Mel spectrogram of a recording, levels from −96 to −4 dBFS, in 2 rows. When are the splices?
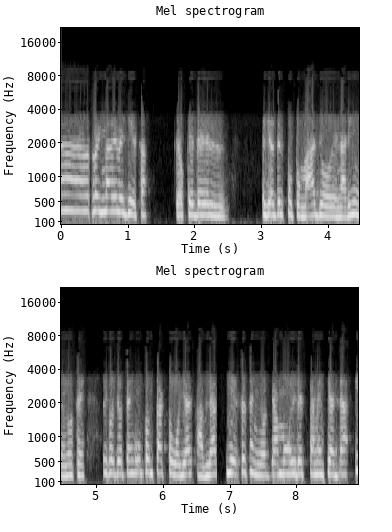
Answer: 5.1 s, 6.8 s

